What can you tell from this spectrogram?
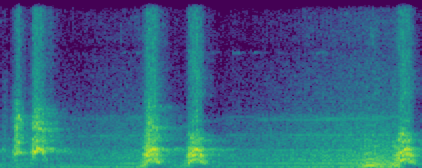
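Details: December dogs, happy pups, letting out paired sharp barks: two quick ones, a pause, another pair, then a lower double bark at the end, with quiet room hum between.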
